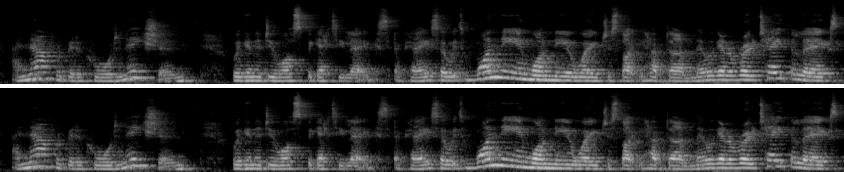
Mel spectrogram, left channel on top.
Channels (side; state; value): both; normal; correlation 0.53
